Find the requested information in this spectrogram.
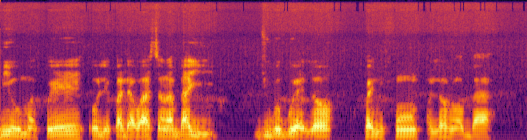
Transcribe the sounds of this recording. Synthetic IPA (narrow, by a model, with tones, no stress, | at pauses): mĩ˦o˨mã˨k͡pe˨˦o˧le˨k͡pa˧da˨wa˨˦sã˦˧ɾ̃ã˧ba˦ji˨˦ | d͡ʒu˦ɡ͡bo˧ɡ͡bo˧ɛ˨lɔ˦˨ | k͡pɛ˧nĩ˧fũ˦ɔ˨lɔ˦ɾ̃ũ˦ɔ̰˨ba˧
